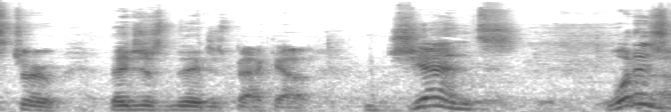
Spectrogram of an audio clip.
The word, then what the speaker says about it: djent: Gent. What is gent technically short for?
